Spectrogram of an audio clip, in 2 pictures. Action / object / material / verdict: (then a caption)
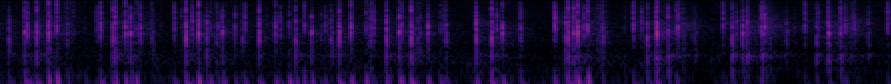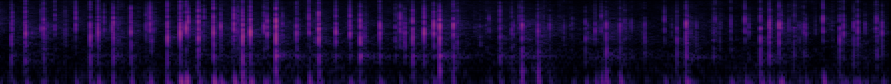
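tap / hard plastic glasses case / plastic / none. Fingertips and nails tap along the shell of a small, dark, rigid, hollow glasses case held in one hand. The taps come as a dense, uneven run of short, crisp clicks at a shifting pace, each with a low hollow knock and a bright, crackly edge that dies almost instantly.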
